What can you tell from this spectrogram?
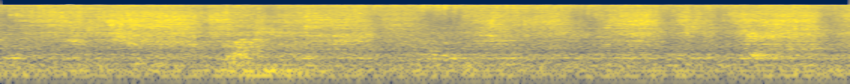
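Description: Tap water running and splashing as rice is rinsed in a bowl at the sink, the noise swelling and easing roughly once a second.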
